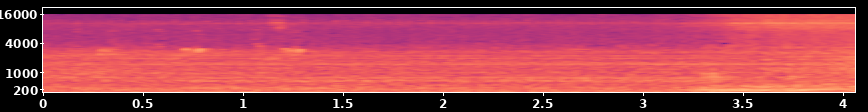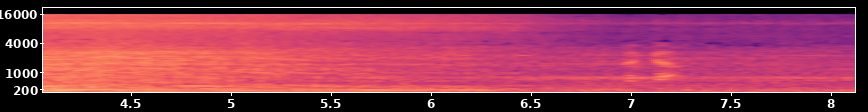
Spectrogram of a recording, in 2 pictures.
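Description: Perodua Axia's small three-cylinder engine, breathing through a newly fitted stainless steel extractor header, idles steadily. About three seconds in, a single throttle blip sends the revs up sharply, and they fall back toward idle over the next few seconds.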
